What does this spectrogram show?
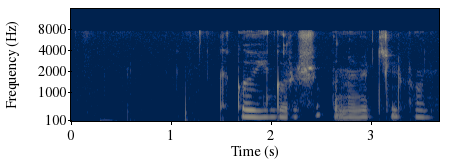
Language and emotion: Russian, neutral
